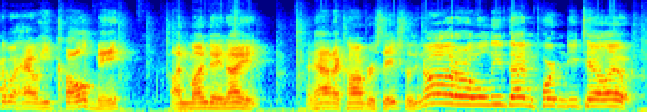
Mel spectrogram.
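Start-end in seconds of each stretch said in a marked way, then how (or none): 4.2-6.3 much higher, sneering mock of his excuse; mocking imitation. Vlogger mocks the rival leaving out the phone call, sneering. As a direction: parrot him like a weasel dodging the truth.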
